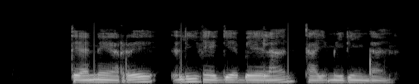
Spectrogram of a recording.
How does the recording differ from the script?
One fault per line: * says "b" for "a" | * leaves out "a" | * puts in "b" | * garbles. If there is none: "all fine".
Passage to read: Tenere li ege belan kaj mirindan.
all fine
